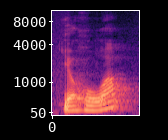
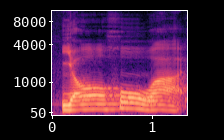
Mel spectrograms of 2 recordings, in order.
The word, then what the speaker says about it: 여호와: 여호와, 야훼. 161쪽 맨 위에 보면 오랜 기간 동안 하나님의 이름을 여호와로 발음해 왔지만 야훼가 정확하다는 것이 밝혀졌다 이렇게 말씀하죠.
